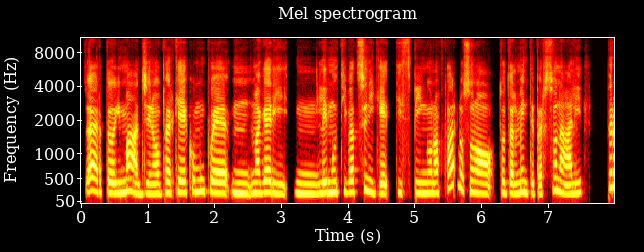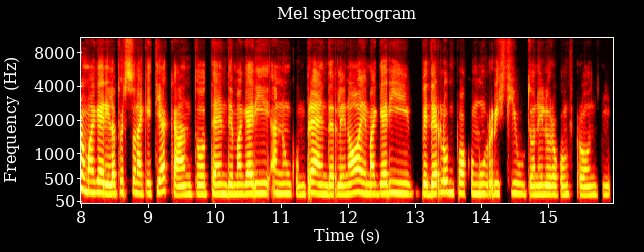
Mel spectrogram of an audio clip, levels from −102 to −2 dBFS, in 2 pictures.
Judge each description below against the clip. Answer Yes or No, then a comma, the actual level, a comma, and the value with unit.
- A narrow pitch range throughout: Yes, narrow, 2.3 semitones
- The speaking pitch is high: Yes, high, 205 Hz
